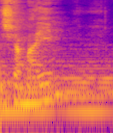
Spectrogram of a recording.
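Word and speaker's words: Samhain: celebraba el 1 de noviembre y que se pronuncia fin de verano, perdón, es el Shamaín, que se dice que es el fin de verano.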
